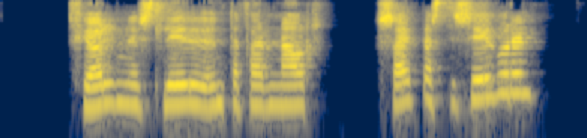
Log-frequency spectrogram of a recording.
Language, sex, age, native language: Icelandic, female, 50-59, Icelandic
